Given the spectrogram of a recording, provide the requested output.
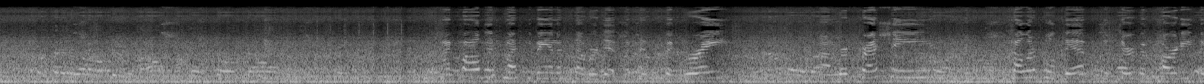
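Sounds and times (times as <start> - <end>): traffic: 0.0 - 12.0
people talking: 0.3 - 12.0.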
